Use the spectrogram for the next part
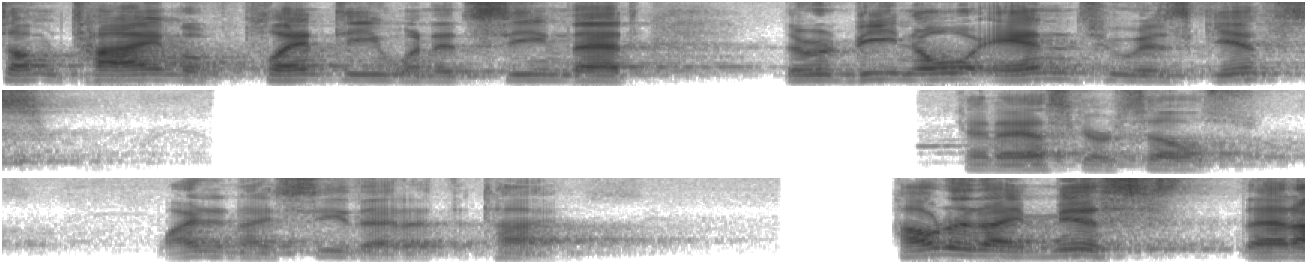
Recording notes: Bethany, Appleton, WI. Preached this sermon at Bethany's Sunday worship on March 27, 2022.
